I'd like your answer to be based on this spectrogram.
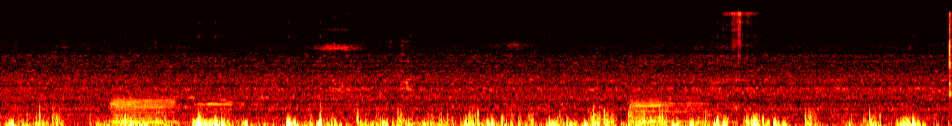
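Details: Sleeping pug snoring loudly, with low rumbling breaths and two drawn-out buzzing, tonal snores.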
